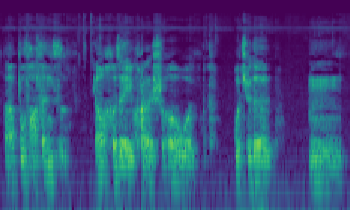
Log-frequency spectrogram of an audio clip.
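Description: A man's voice: sits low, normal speed, sharp tone, slightly rough, rough recording. A man working as a voice actor, giving reflective interview answers and hesitantly searching for words. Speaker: voice actor, guest.

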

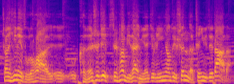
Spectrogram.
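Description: A man talks quickly with a lively, swinging pitch, explaining his views as host of a casual music discussion. He is opinionated and conversational, with music playing behind him. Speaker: podcast host.

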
